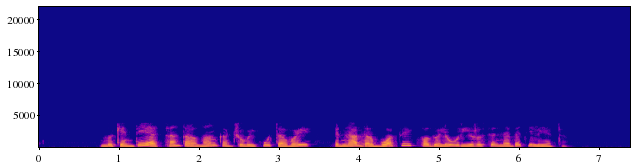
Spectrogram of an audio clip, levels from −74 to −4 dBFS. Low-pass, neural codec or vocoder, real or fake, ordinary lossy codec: 7.2 kHz; none; real; AAC, 16 kbps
